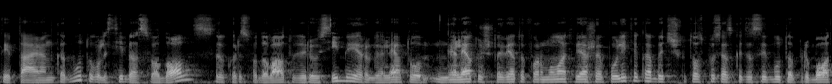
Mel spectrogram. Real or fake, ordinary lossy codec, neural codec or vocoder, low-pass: fake; AAC, 32 kbps; codec, 24 kHz, 3.1 kbps, DualCodec; 10.8 kHz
